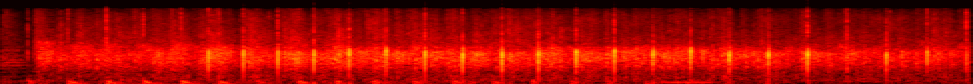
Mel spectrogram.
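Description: An audience applauds steadily in a room.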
